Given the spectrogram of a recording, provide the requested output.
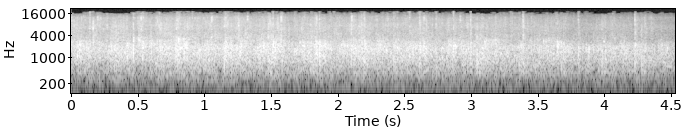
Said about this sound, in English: Please give him a round of applause as well.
